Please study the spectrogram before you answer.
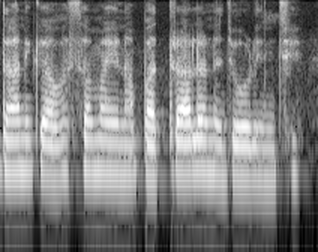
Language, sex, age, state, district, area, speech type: Telugu, female, 18-30, Andhra Pradesh, Nandyal, urban, spontaneous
